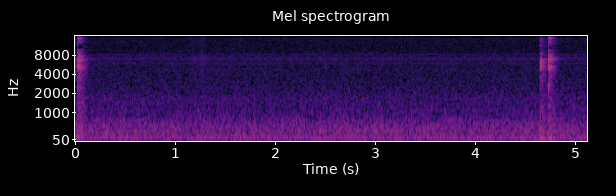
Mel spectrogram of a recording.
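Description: A backlit mechanical computer keyboard with black plastic keycaps is pressed by fingertips in typing taps, giving three short, bright clicks. One click comes at the start and two close together near the end, over a quiet, steady background hiss.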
